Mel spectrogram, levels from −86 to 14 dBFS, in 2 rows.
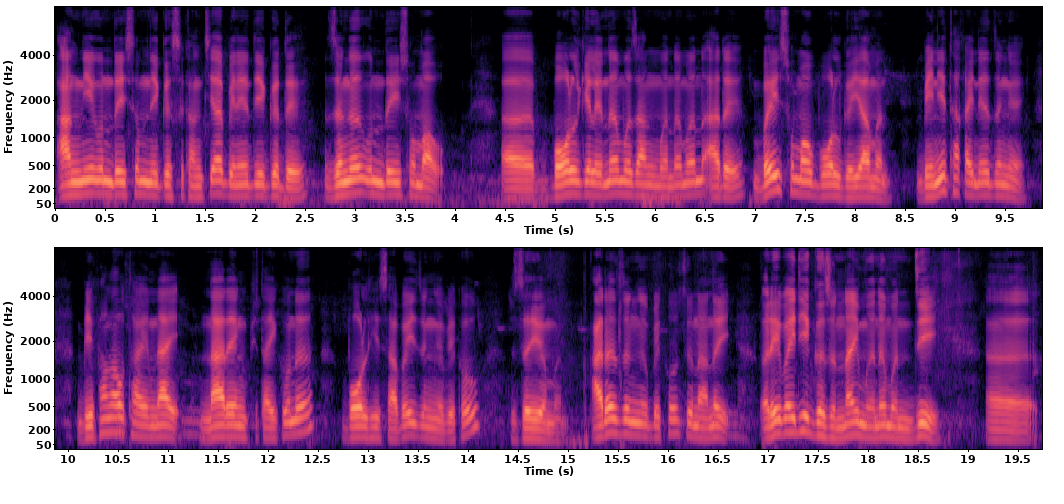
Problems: low volume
